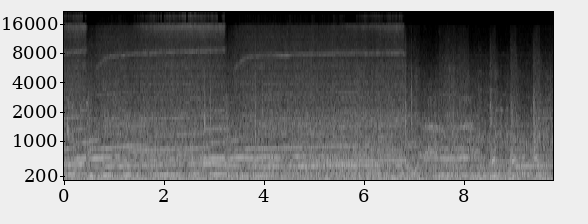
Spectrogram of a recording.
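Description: A race car on soft tires in Gran Turismo 7 drives a multi-class race with a loud, continuous engine note that rises through the gears, shifts abruptly twice and carries a faint tire scrub beneath.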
